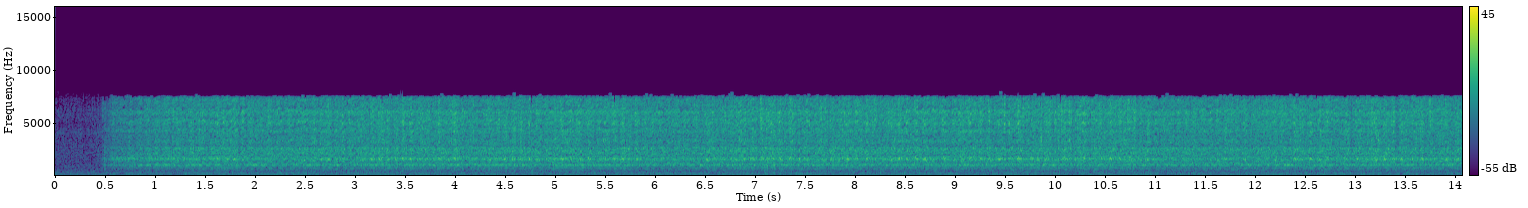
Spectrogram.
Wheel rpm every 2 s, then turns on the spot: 80, 160, 160, 170, 170, 150, 160.
none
